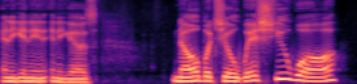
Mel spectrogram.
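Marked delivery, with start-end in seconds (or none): 1.7-3.3 put-on voice like a little kid. Retelling a scene where Beelzebub answers a man asking if he's a ghost, Beelzebub's child voice. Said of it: "Beelzebub speaks in like a child's voice".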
